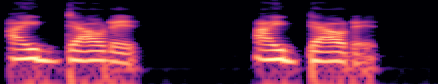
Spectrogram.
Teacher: That final T at the end is usually stopped, so sometimes it's difficult to tell the difference between I doubt it and I doubted something, like the past tense verb. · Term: connected speech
